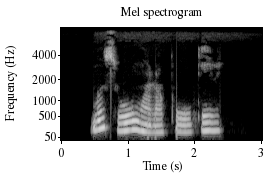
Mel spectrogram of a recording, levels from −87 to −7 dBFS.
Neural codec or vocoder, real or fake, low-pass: vocoder, 44.1 kHz, 80 mel bands, Vocos; fake; 7.2 kHz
